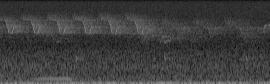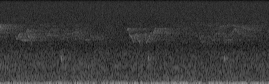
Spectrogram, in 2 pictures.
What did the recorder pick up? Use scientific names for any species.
Seiurus aurocapilla, Vireo olivaceus, unknown mammal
